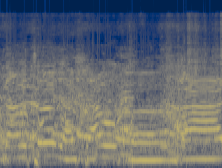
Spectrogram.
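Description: Many voices singing and calling out together, with a low voice holding long, steady notes.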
